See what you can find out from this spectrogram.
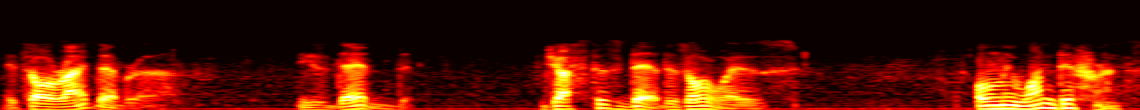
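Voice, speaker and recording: Low, husky, sinister devil. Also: male voice, very animated, heavily acted. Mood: gloating. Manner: menacing, deliberate, mocking. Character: sinister, calmly taunting devil in respectable man's guise. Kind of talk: radio drama villain acting. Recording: tinny, band-limited old radio sound.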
